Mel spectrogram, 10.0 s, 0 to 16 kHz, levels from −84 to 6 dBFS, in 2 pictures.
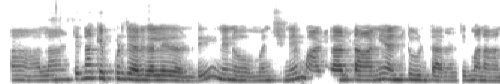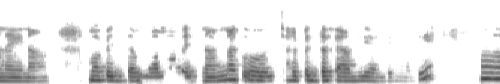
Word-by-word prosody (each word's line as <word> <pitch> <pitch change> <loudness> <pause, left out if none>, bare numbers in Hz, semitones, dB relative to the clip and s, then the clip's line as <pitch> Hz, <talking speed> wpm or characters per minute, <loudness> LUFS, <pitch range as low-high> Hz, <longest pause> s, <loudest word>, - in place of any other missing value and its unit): ఆ! - - -4 0.2
అలా 195 +2 -3
అంటే 215 +3 -3
నాకు 285 0 +3
ఎప్పుడు 260 -2 -1
జరగలేదండి. 200 -4 +5 0.2
నేను 215 -3 +2 0.2
మంచినే 190 +4 -2
మాట్లాడుతా 205 +1 +4
అని 205 +5 +1
అంటూ 210 +1 +3
ఉంటారు 185 -3 0
అండి. 175 +2 -8
మా 190 - +1
నాన్నైయినా. 160 -2 -5 0.6
మా 190 - 0
పెద్దమ్మ, 175 -1 -4 0.2
మా - - -13
పెద్దనాన్న 175 -1 -5
నాకు 210 - -2 0.4
చాలా 185 0 -5
పెద్ద 180 -3 -2 0.2
ఫ్యామిలీ 170 +1 -4
అండి 165 0 -20
మాది. 160 - -8 0.6
ఆ! - - +4
190 Hz, 155 wpm, -27 LUFS, 170-210 Hz, 0.6 s, జరగలేదండి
